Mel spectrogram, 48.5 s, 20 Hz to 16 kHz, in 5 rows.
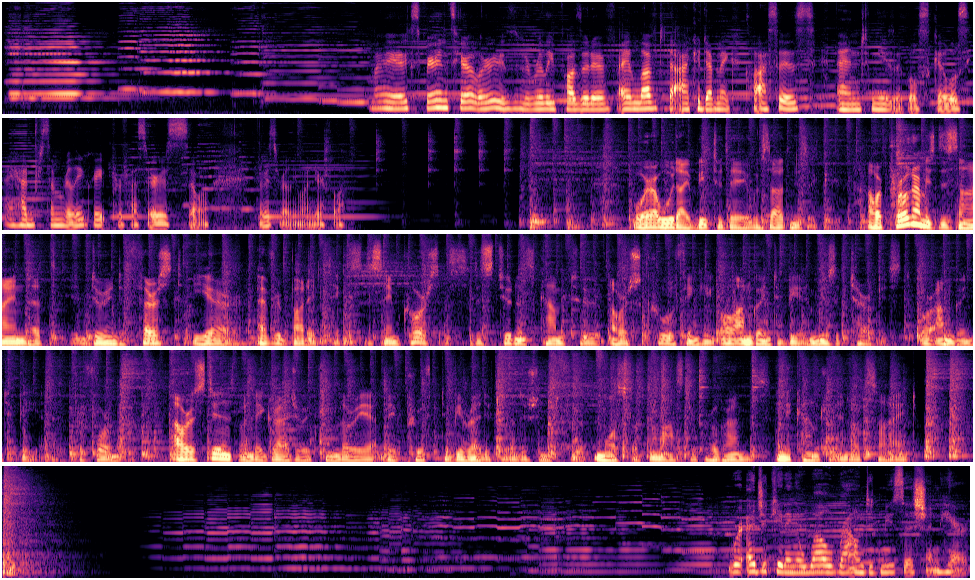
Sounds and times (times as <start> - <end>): Music: 0.0 - 48.5
Speech: 3.7 - 13.2, 16.0 - 38.3, 46.1 - 48.5.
